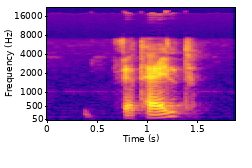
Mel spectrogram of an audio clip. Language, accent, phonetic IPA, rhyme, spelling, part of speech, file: German, Austria, [fɛɐ̯ˈtaɪ̯lt], -aɪ̯lt, verteilt, verb, De-at-verteilt.ogg
- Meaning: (verb) past participle of verteilen; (adjective) 1. distributed 2. allocated; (verb) inflection of verteilen: 1. third-person singular present 2. second-person plural present 3. plural imperative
